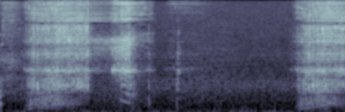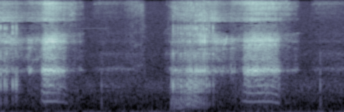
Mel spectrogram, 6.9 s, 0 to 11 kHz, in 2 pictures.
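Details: Adult man sleeping face-up after drinking alcohol, snoring heavily: loud, harsh, rattling snores with a rough tonal edge on each breath, about 25 a minute, in a quiet room.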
